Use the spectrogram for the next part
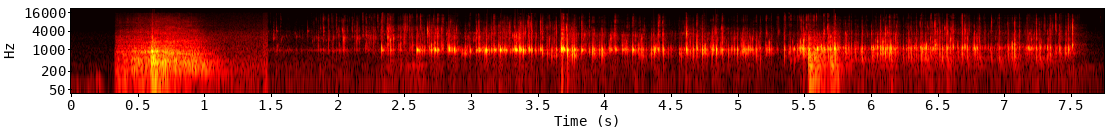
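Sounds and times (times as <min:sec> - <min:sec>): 
boiling water pouring from a samovar tap into a cup: 0:01.5 - 0:07.6.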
